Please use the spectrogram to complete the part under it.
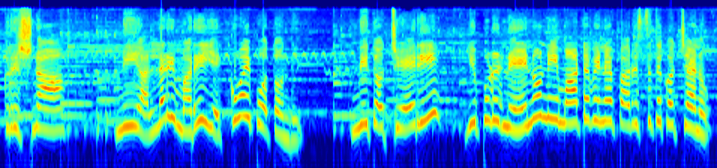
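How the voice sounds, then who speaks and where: A woman's voice: very high-pitched, expressive, normal speed, a little mellow, soft background music. A woman voicing a young elder brother in a children's cartoon, anxious, nagging and scolding. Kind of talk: animated children's cartoon acting.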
